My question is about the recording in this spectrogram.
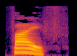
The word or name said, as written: fyfe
